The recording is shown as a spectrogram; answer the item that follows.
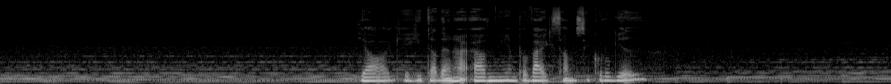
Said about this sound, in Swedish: Regnet smattrar utanför fönstret.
